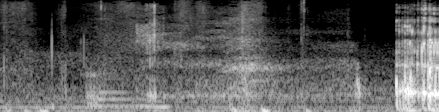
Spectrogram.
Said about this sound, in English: That was a really good burp. No, it wasn't. Yes, it was. It was.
